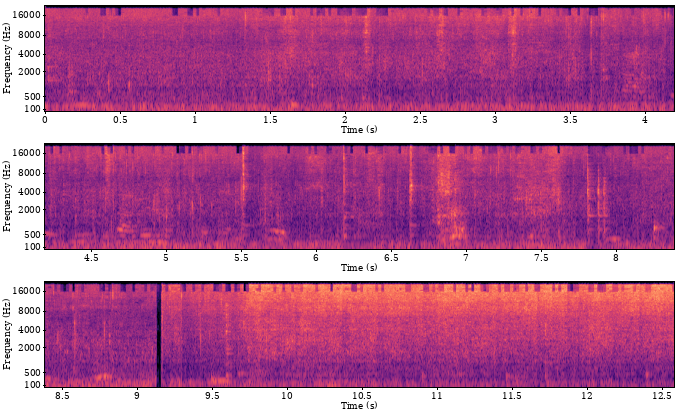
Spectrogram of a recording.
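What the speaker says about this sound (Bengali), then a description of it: "মশলা কষানো হয়ে গেছে এবার মাছগুলি দিয়ে দিই" Spice paste (masala) fries and is stirred in a pan with a loud, steady, rain-like sizzle and scattered scraping, while voices are faintly heard in the background.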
